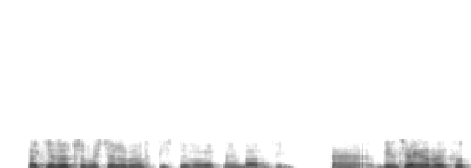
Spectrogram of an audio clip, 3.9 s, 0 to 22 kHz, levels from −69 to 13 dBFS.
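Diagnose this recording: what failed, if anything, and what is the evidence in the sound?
Across the whole recording the speech sounds muffled, slightly rough and synthetic, with nothing above 4 kHz. That points to the codec stage, specifically the iLBC codec. It codes each frame's excitation independently, which fits 20 ms frames at 15.2 kbps, and it band-limits the signal to narrowband.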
